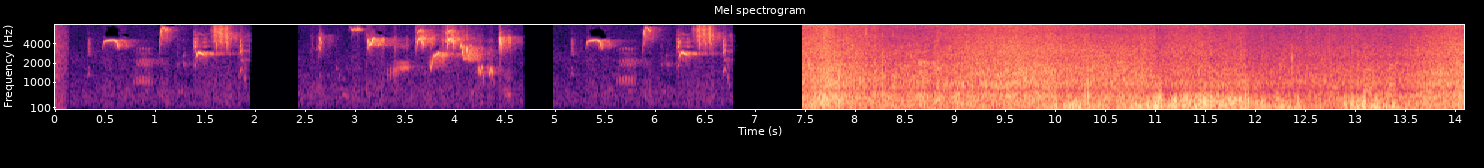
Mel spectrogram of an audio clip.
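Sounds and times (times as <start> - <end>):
songbird chirping and whistling: 0.3 - 2.0, 2.6 - 6.8.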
